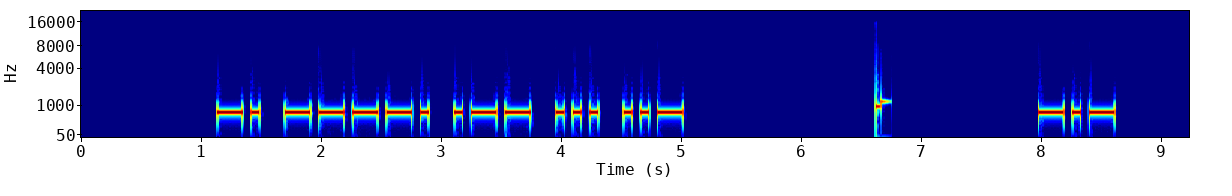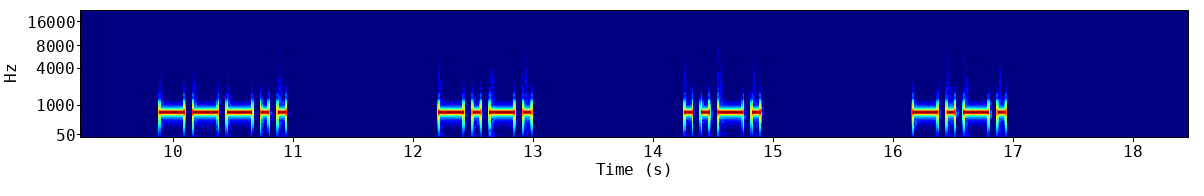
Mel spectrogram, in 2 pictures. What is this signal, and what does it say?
Morse code, heard as a keyed tone, about 17 wpm, spaced as for 9 wpm, 700 Hz. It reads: N9WSU K8CFC
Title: USA Call Signs - 5 Characters - 6x Character Spacing - 17wpm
